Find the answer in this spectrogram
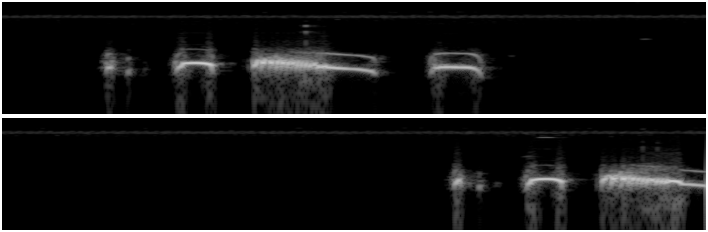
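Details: Spotted dove lure call for trappers: a phrase of short clicks, a coo, a long downslurred rolling purr and a closing coo, repeated after about three seconds of silence, low-pitched and clear.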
